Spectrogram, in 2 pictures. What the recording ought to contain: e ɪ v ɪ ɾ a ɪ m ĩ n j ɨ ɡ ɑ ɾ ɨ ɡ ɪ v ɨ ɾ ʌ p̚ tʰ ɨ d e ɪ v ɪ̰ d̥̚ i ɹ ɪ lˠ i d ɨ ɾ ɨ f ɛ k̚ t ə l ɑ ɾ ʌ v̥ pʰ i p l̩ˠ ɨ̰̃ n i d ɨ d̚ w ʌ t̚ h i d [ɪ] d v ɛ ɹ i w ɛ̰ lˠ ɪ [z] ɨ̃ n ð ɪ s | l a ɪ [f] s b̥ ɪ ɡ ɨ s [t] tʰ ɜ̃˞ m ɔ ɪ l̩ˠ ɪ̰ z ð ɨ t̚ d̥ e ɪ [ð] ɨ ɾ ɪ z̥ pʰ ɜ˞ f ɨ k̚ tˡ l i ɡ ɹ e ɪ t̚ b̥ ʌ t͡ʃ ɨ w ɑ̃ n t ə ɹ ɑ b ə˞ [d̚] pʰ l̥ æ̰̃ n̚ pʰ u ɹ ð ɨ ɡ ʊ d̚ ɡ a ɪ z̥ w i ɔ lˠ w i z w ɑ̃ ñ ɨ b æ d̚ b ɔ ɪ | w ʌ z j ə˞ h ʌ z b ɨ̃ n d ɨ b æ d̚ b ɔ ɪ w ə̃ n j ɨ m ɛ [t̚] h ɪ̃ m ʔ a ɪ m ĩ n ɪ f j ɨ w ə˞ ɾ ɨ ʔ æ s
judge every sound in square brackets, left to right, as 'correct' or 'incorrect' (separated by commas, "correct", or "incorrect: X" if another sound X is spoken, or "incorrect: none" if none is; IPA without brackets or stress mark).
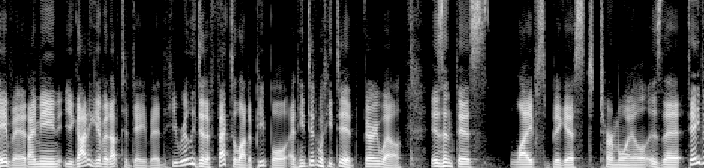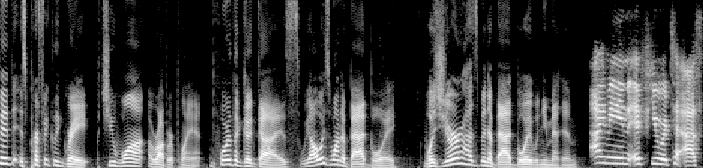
correct, correct, correct, correct, incorrect: v, incorrect: t̚, correct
